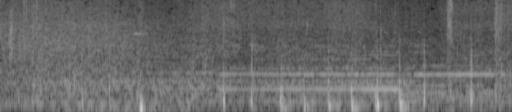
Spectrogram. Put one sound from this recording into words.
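Footsteps crunch on rough ground at a steady walking pace.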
